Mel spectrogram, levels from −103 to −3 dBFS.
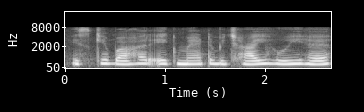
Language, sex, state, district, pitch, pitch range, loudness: Hindi, female, Jharkhand, Ranchi, 225 Hz, 215-230 Hz, -16 LUFS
